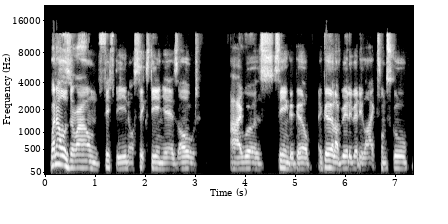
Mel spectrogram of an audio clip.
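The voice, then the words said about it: British English accent. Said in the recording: “lives in the UK. You can tell by his charming accent.”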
